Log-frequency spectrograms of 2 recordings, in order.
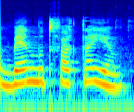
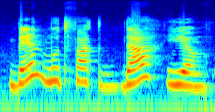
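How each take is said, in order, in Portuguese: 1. O sufixo depois de mutfak começa com som de t. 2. O sufixo depois de mutfak começa com som de d. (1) "vamos usar o sufixo ta, em vez de da" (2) "com o da, em vez do ta"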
